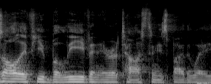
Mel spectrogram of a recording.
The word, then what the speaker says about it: Eratosthenes: so I consider uh eratosthenes some people call them aristotthanas I call them eratosthenes and I hear I hear that pronounced differently in other ways too but most commonly eratosthenes he presupposed parallel rays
